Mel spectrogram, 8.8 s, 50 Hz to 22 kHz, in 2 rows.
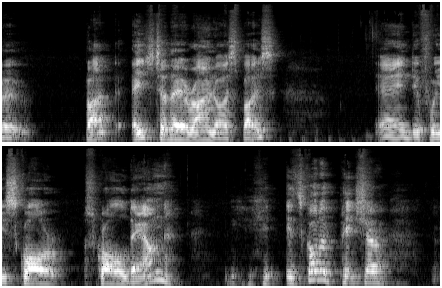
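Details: Adult Australian over 25 who stutters, speaking in a monologue with word repetitions; stuttering.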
